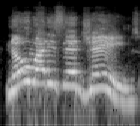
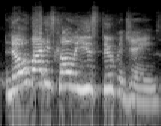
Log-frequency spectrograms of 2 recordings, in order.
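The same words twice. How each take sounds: First: Slow, louder and higher; exasperated shout at James in an argument; heated shout. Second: Heated retort. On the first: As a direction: shout him down, word by word. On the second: Arguing with James. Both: Real, not acted.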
